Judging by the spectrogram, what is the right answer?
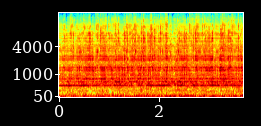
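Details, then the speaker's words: Sur Ron electric bike belt drive spinning on a stand after deodorant worked into the belt to cure squeal: super quiet, soft motor hum and no squeak; if squeak persisted the belt may be too tight. "super quiet so already sounds a lot better"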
